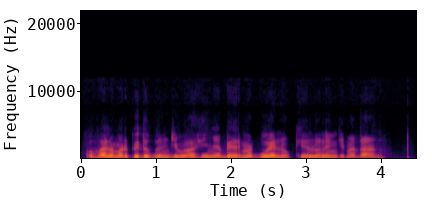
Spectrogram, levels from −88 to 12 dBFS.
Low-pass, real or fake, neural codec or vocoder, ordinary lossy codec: 14.4 kHz; fake; codec, 32 kHz, 1.9 kbps, SNAC; Opus, 32 kbps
